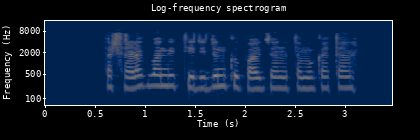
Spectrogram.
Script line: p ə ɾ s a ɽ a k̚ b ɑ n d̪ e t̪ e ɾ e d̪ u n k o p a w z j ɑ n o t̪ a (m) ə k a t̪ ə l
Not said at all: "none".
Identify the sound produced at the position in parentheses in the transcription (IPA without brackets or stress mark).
m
